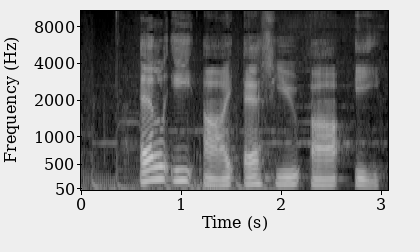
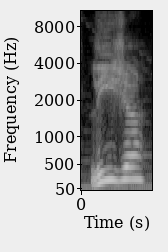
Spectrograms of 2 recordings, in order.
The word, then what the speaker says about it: leisure: Leisure. Leisure. Leisure is British and leisure is American. So this time it's actually inverted. The longer one, let's say the longer pronunciation is actually the American one this time.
